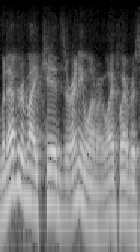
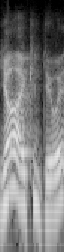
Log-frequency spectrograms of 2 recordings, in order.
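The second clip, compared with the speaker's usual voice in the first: put-on cocky twelve-year-old boy voice, slower; 3 semitones higher, 6 dB louder than usual. Imitating a twelve-year-old boy's boast, mock-confident twelve-year-old boy. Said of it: "That voice they get where like they're they're so confident".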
